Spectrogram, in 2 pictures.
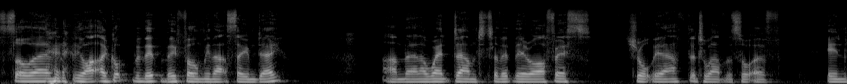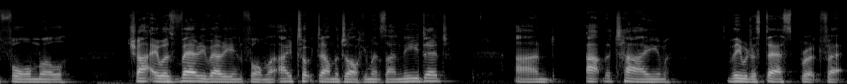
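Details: Adult man who stutters; stuttering.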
